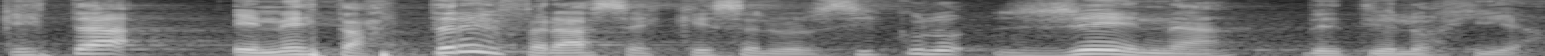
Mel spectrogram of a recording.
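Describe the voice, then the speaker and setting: Pitch swings very widely as this man talks in a fairly high voice. He keeps a fairly slow pace. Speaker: lay preacher. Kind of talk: sermon.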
